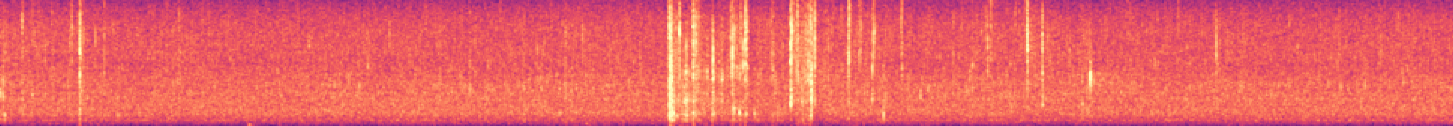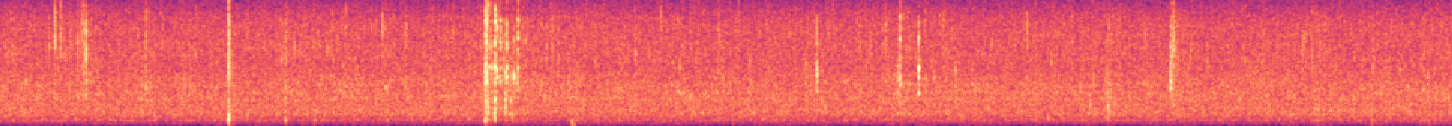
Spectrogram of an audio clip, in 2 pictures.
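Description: Steady rush of a shallow creek running over a gravel and cobble bed. A few short sharp clicks break through it, the loudest about seven seconds in and again near twenty seconds.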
